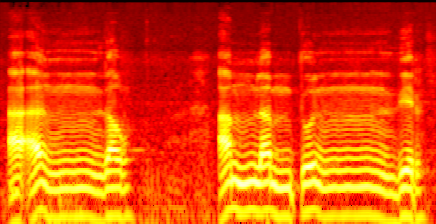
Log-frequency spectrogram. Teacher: Seperti a'anzar gitu. Jadi antara nun dengan zal tu berpadu gitu ya. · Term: ikhfa hakiki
